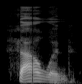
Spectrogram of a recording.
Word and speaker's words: Samhain: Celts who called it Samhain. I always have trouble with that name, but that's how it's pronounced. It looks like it should be something different.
